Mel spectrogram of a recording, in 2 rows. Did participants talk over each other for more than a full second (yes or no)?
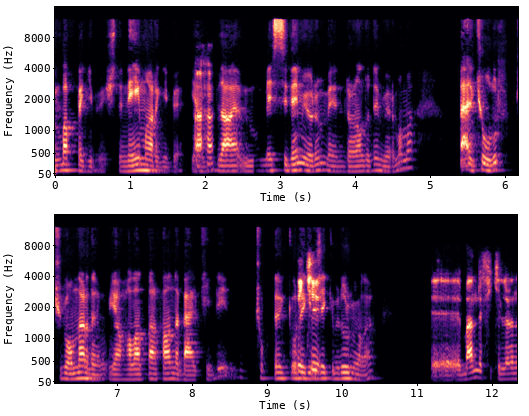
no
